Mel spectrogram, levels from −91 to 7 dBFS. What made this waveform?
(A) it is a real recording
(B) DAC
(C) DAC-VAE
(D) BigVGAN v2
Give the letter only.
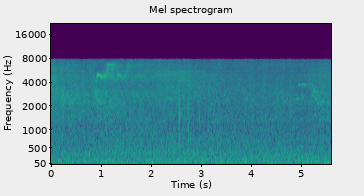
C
